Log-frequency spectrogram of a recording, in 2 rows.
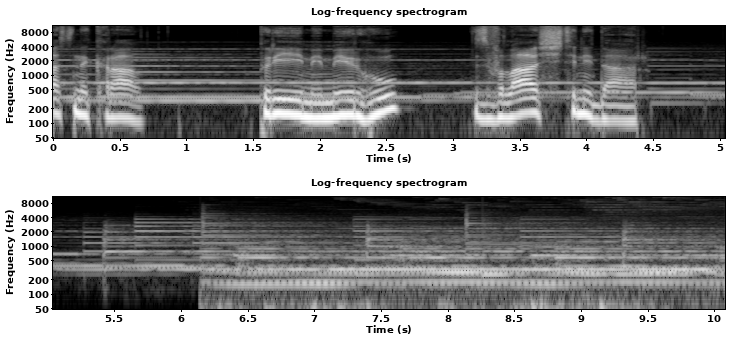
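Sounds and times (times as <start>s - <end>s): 
speech: 0.0s - 0.8s, 1.6s - 4.5s
church bells ringing: 5.6s - 10.0s.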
